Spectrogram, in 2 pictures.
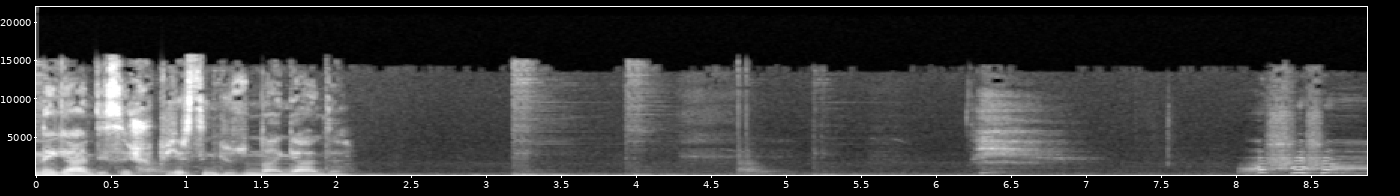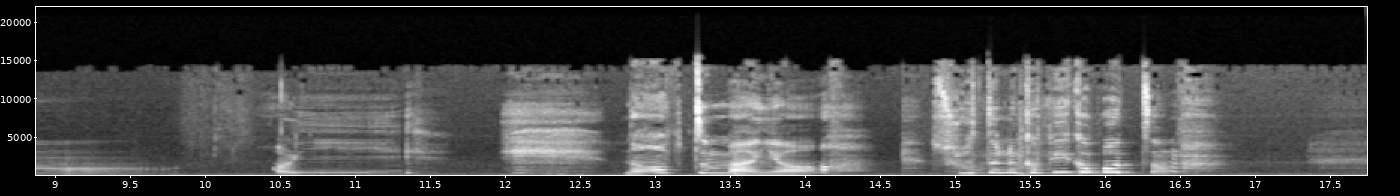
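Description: A young woman talks close by, with feeling.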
